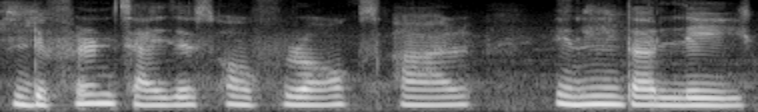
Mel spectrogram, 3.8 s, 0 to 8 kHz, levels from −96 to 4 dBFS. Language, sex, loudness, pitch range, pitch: English, female, -16 LUFS, 205-220 Hz, 210 Hz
